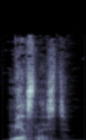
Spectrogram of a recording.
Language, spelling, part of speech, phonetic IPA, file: Russian, местность, noun, [ˈmʲesnəsʲtʲ], Ru-местность.ogg
- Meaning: 1. area, district, place, locality, region 2. terrain, ground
